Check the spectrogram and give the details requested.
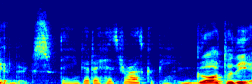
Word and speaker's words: hysteroscopy: Then you go to hysteroscopy. Go to the H and find hysteroscopy. It's spelled H-Y-S, okay? Not H-I-S, but H-Y-S. The hystero with a Y is the uterus.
